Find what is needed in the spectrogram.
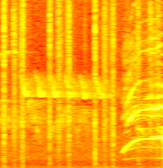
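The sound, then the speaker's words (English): A horse gallops with quick, rhythmic hoofbeats, then lets out a loud whinny that carries through the final moments as the hooves keep pounding. “Yeah, look at him go! That horse is out of its mind!”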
